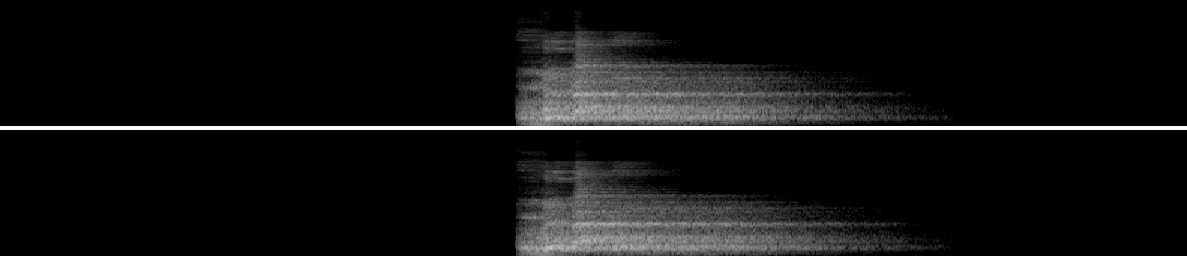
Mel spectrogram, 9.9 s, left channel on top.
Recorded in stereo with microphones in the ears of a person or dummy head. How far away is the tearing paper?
I don't hear tearing paper.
